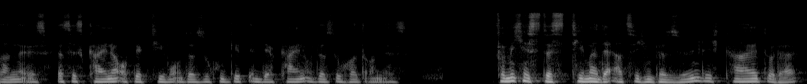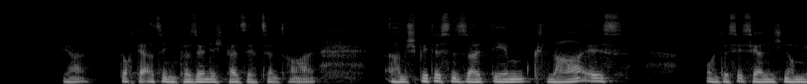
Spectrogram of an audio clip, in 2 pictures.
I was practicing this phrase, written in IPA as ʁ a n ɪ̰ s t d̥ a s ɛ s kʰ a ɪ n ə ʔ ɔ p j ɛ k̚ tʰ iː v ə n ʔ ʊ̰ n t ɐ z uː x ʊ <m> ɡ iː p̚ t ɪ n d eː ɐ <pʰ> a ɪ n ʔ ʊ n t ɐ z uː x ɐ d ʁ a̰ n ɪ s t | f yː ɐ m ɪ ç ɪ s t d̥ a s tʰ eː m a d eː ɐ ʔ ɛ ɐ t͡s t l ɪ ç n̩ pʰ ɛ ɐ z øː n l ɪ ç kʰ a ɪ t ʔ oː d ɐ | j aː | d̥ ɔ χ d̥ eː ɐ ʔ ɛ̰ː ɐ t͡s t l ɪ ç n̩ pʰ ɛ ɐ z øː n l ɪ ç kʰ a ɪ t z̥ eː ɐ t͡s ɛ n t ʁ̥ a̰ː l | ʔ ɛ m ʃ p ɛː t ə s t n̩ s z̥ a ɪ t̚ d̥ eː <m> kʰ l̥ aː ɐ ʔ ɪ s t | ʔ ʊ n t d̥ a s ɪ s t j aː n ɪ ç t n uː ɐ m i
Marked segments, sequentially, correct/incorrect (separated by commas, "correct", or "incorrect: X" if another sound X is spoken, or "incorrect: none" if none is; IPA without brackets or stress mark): incorrect: ŋ, incorrect: kʰ, correct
